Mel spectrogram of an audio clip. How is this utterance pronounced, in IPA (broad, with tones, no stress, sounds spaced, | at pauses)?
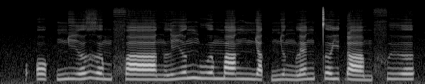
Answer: ʔ ɔ˨˩ k̚ ɲ i˨˩˦ ə̯ ɣ ə˨˩ m f aː˨˩ n l i˧˥ ə̯ ŋ u˧ ə̯ m a˧ ŋ ɲ a˨˩ t̚ ɲ ə˨˩ ŋ l ɛ˧ ŋ t̪ ə˧ j ɗ a˨˩ m f ɨ˧ ə̯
